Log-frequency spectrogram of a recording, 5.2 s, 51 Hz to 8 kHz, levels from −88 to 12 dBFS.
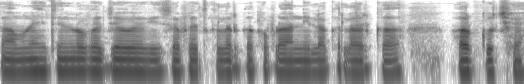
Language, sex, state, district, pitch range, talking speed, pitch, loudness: Hindi, male, Chhattisgarh, Bastar, 105-115 Hz, 195 wpm, 110 Hz, -21 LUFS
